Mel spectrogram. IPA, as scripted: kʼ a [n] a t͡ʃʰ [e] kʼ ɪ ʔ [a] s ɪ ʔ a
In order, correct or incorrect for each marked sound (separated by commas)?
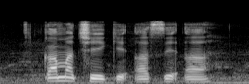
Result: incorrect, correct, correct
